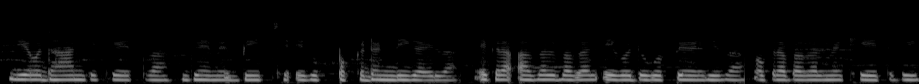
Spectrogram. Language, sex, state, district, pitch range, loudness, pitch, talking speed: Bhojpuri, female, Uttar Pradesh, Gorakhpur, 205-215 Hz, -35 LUFS, 210 Hz, 175 wpm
